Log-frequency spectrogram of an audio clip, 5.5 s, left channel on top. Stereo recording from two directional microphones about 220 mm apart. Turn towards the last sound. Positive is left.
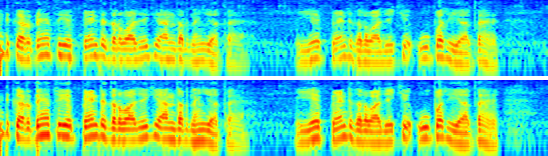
turn(degrees=-40)  # may be behind; listen again after turning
